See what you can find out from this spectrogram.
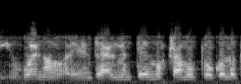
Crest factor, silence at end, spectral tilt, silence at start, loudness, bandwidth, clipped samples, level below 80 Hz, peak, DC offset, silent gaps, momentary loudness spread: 16 dB; 0.05 s; -3.5 dB/octave; 0 s; -16 LUFS; 7.8 kHz; under 0.1%; -60 dBFS; 0 dBFS; under 0.1%; none; 5 LU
